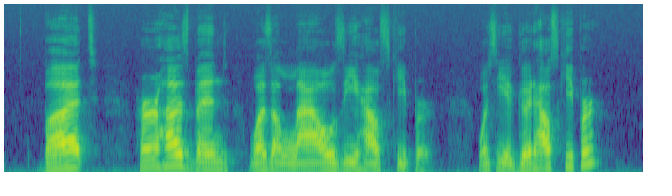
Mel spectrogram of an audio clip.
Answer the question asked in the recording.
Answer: No. He was a very bad housekeeper.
